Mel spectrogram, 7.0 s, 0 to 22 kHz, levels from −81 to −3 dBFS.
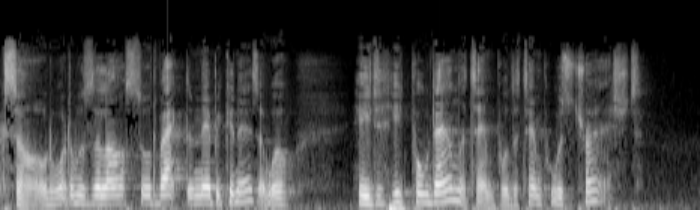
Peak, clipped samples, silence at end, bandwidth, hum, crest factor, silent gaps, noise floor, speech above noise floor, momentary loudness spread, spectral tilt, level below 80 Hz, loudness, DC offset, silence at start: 0 dBFS; under 0.1%; 0.6 s; 10.5 kHz; none; 18 dB; none; -49 dBFS; 32 dB; 11 LU; -5 dB/octave; -32 dBFS; -18 LUFS; under 0.1%; 0 s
